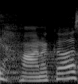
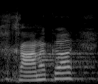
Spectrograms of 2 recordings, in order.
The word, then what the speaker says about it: Chanukah: Now, sometimes we say Hanukkah, sometimes we say Chanukah.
